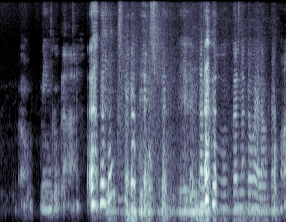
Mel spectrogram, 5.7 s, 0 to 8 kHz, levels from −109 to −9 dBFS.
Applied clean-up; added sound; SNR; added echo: neural mask model RNNoise.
